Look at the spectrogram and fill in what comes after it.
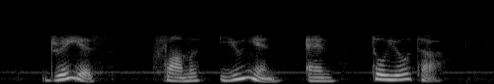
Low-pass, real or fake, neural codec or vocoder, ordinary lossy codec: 7.2 kHz; fake; codec, 16 kHz in and 24 kHz out, 1 kbps, XY-Tokenizer; AAC, 16 kbps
